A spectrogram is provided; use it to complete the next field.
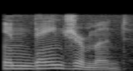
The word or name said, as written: endangerment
